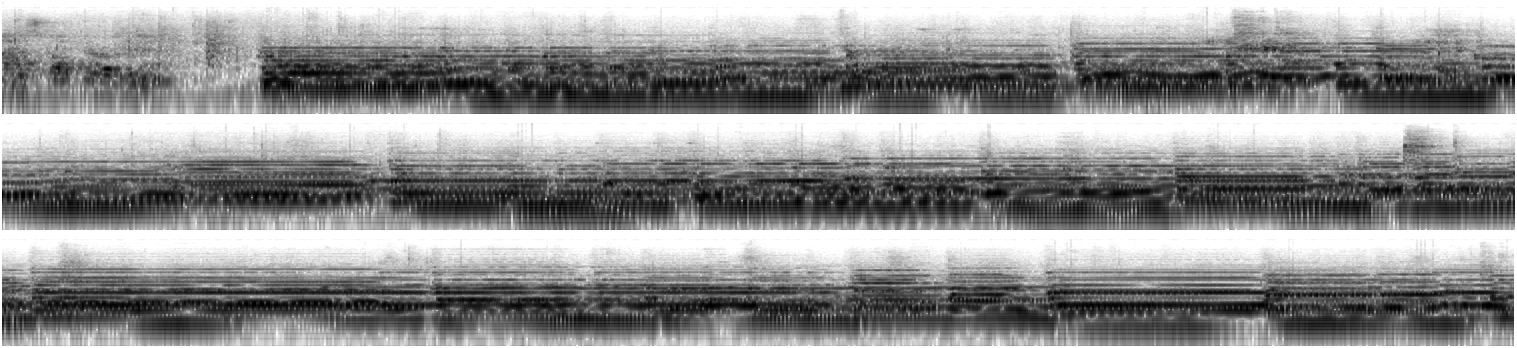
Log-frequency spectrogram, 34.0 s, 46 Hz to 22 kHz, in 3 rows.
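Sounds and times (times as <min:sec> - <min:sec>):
organ playing slow chords: 0:01.8 - 0:34.0.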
